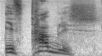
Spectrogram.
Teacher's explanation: The word reads establish, so you put a stress on the second syllable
